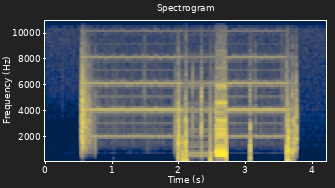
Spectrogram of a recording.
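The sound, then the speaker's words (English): Telephone dialing pulses for the hundreds (fifth) digit of a phone number, pulsing 6-1 instead of 1-1: sharp mechanical clicks in irregular clusters over a steady, buzzing electronic tone, with a dense run of rapid clicks in the middle and a louder burst at the end. “When Ben dials the hundreds digit, that is the fifth digit of the phone number, instead of pulsing 1-1, it does this.”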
